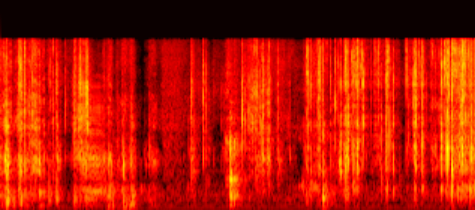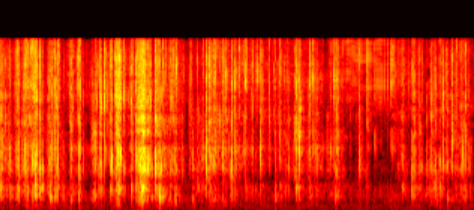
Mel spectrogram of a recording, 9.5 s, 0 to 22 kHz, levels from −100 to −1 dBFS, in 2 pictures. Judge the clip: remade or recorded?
recorded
